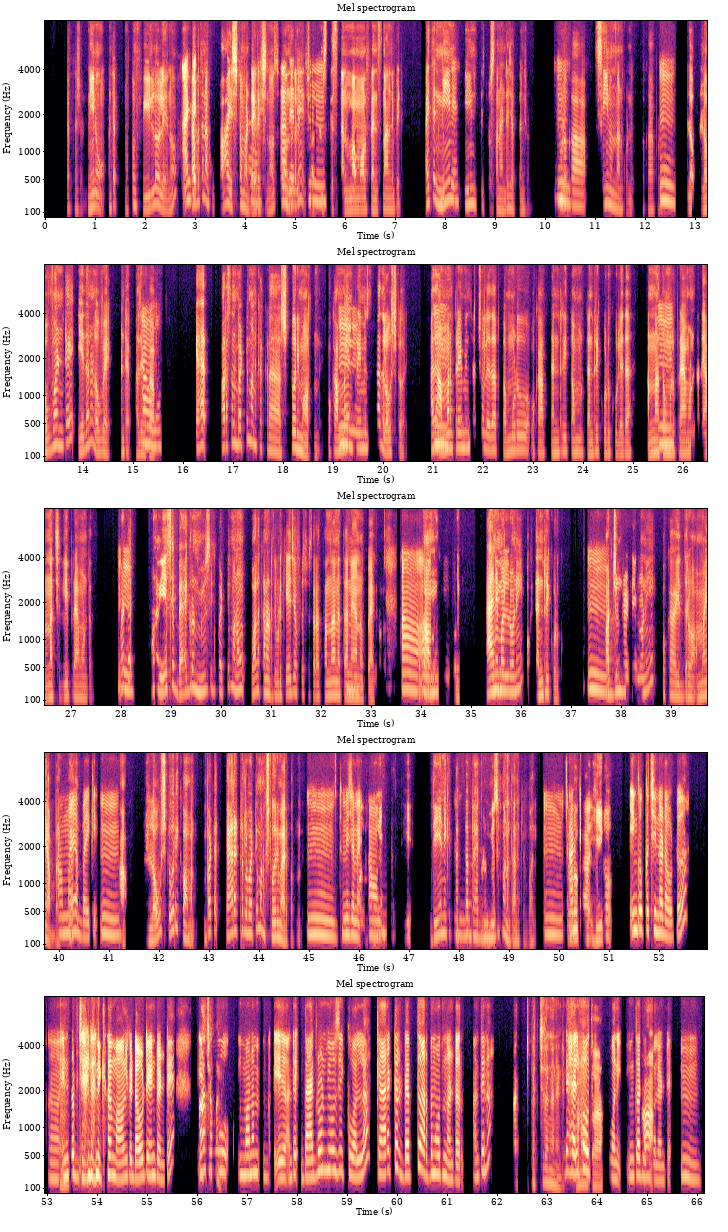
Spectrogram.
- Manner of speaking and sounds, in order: in English: "ఫీల్డ్‌లో"; in English: "సో"; in English: "షార్ట్ ఫిల్మ్స్"; other background noise; in English: "ఫ్రెండ్స్‌ని"; in English: "లవ్"; in English: "పర్సన్‌ని"; in English: "స్టోరీ"; in English: "లవ్ స్టోరీ"; in English: "బ్యాక్‌గ్రౌండ్ మ్యూజిక్"; in English: "బ్యాక్‌గ్రౌండ్స్"; distorted speech; in English: "లవ్ స్టోరీ కామన్"; in English: "స్టోరీ"; in English: "సో"; in English: "బ్యాక్‌గ్రౌండ్ మ్యూజిక్"; in English: "హీరో"; laughing while speaking: "ఇంటరప్ట్ చేయడానికి మాములుగా డౌటెంటంటే"; in English: "ఇంటరప్ట్"; in English: "బ్యాక్‌గ్రౌండ్ మ్యూజిక్"; in English: "క్యారెక్టర్"
- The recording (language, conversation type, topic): Telugu, podcast, సినిమాల నేపథ్య సంగీతం మీ జీవిత అనుభవాలపై ఎలా ప్రభావం చూపించింది?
